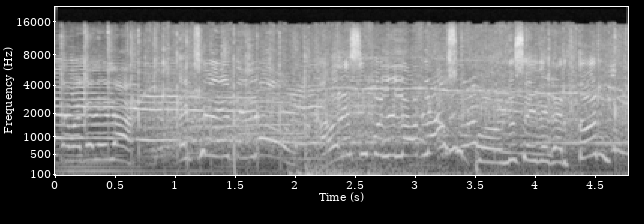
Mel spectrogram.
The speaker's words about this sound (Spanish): Más fuerte el aplauso.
